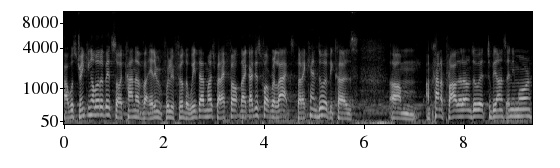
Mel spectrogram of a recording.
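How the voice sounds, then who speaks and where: The speaker talks very fast in an animated tone, with ordinary pitch variation and very even loudness. Noticeable background noise runs underneath. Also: man, fairly high pitch for a man. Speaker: gaming streamer. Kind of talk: casual chat.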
